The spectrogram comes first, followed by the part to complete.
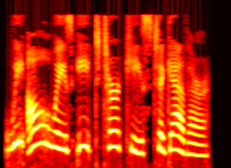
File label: low; four seasons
